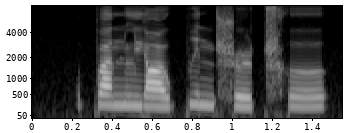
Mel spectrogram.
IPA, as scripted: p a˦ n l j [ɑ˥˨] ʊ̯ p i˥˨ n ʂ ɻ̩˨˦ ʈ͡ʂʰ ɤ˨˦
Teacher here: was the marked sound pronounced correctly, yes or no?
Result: no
